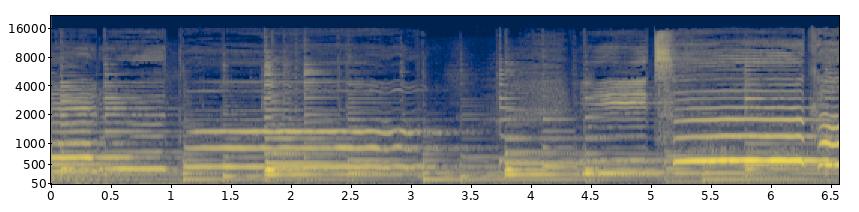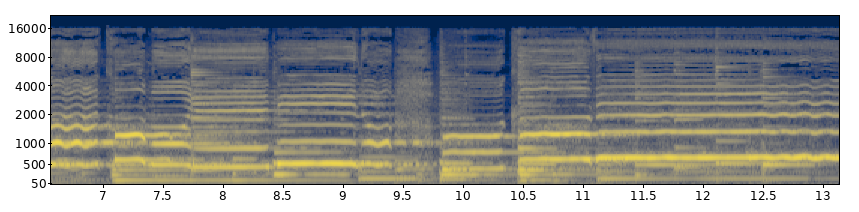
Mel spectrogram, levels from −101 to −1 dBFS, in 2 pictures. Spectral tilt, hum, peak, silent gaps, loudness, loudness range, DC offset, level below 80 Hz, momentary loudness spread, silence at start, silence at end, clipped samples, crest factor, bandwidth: -4.5 dB/octave; none; -2 dBFS; none; -15 LUFS; 9 LU; under 0.1%; -50 dBFS; 13 LU; 0 s; 0 s; under 0.1%; 14 dB; 16 kHz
